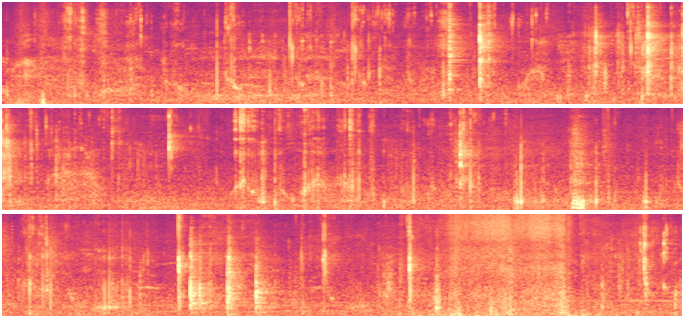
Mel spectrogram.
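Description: Close-miked chewing and biting of breakfast food, with irregular wet mouth clicks and a few crunches. A short hiss comes near the end.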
